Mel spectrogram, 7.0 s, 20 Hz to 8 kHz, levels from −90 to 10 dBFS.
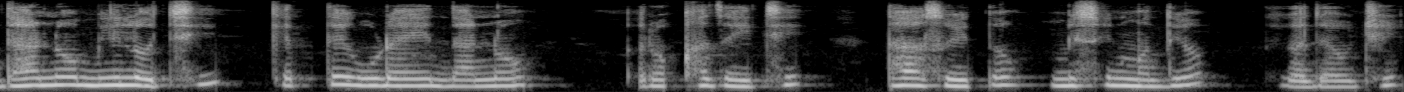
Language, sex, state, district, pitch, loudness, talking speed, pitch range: Odia, male, Odisha, Malkangiri, 230 Hz, -16 LUFS, 120 wpm, 220-245 Hz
